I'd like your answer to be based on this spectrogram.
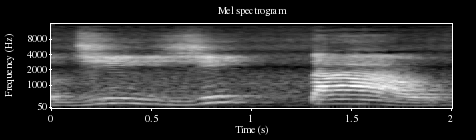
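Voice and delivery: "Digital" very slow, as DI, GI, TAL; three separate sounds. Shown as a demonstration. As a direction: count out the three syllables of "Digital". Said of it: "São aí três sons". ("Digital" em três sons separados, bem devagar)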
